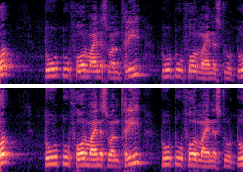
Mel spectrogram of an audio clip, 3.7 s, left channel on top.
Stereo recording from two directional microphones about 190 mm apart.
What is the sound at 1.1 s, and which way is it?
Speech, 50° right (ahead or behind).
